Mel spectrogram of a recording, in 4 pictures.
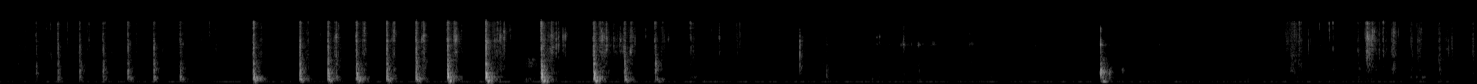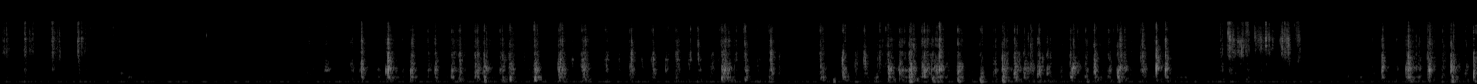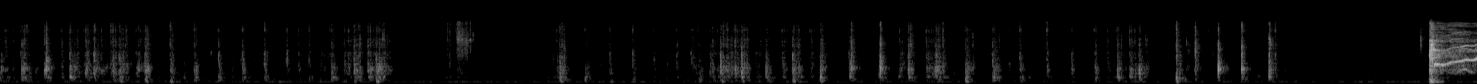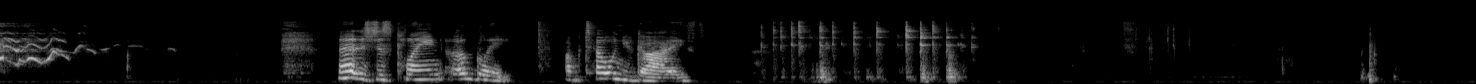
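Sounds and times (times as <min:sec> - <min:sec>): dabber tapping paper: 0:00.2 - 0:06.7, 0:18.3 - 0:27.3, 0:28.5 - 0:33.5, 0:35.0 - 0:42.4.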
